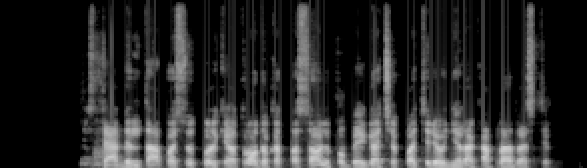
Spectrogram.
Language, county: Lithuanian, Kaunas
